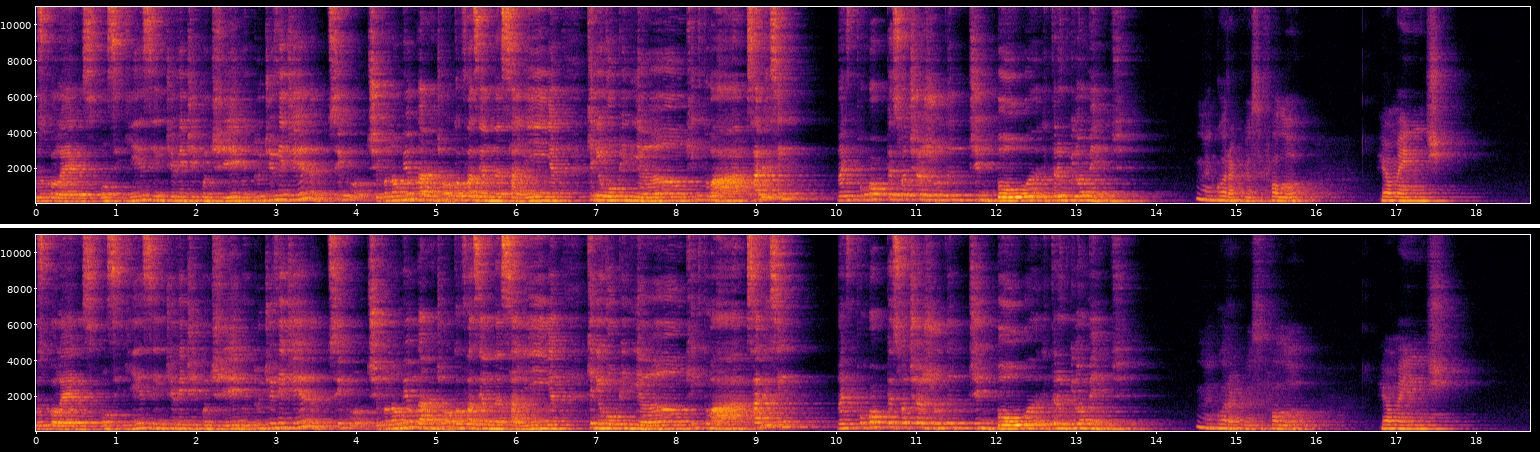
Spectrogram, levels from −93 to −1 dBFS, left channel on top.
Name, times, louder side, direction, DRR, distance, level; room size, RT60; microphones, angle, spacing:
voice 1, 0.0-9.4 10.0-13.7, equal, 15° right, -5 dB, 3.1 m, -21 dB
voice 2, 14.5-15.8 16.8-17.6, left 2 dB, 35° left, 2 dB, 0.6 m, -24 dB
6.8 x 6.1 x 6.9 m, 1.4 s
head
